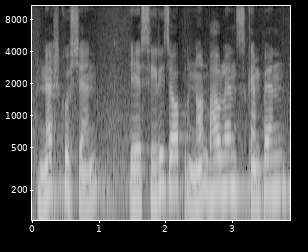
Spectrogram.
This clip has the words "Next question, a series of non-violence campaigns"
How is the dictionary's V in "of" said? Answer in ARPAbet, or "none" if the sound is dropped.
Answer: P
